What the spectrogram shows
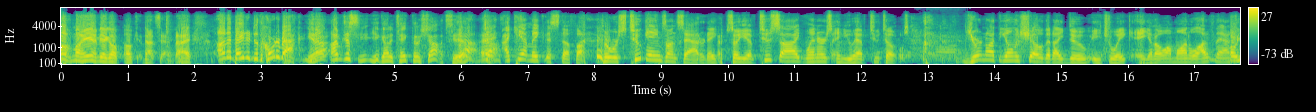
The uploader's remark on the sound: Live at the Suoerbook at the Westgate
